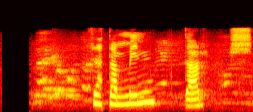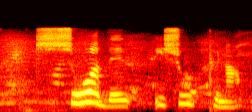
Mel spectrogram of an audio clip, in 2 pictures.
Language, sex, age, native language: Icelandic, female, 8, Icelandic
